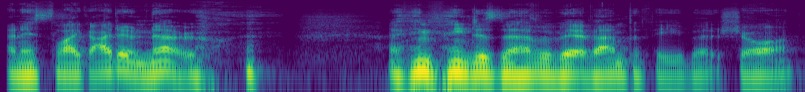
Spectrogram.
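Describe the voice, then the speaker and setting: A woman hosting a reaction video, chatting casually between clips and often trailing off into quiet asides. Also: a bass voice, brisk. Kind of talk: casual commentary over clips.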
